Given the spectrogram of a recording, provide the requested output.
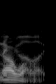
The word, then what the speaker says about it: Yanagawa: Yanagawa.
